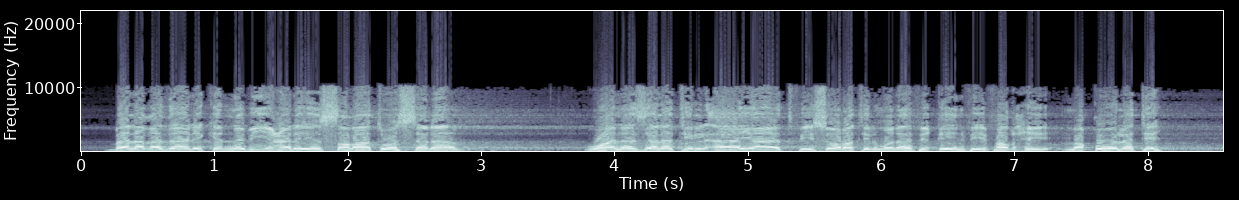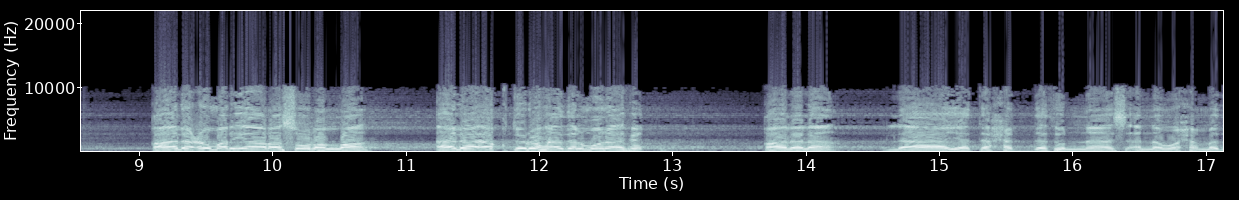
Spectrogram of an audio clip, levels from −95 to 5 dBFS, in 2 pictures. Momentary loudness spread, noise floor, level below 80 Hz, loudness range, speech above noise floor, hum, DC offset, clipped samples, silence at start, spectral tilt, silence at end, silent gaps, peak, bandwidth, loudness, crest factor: 15 LU; -30 dBFS; -42 dBFS; 2 LU; 24 dB; none; 0.2%; 1%; 0.2 s; -3 dB/octave; 0 s; none; 0 dBFS; 14 kHz; -7 LUFS; 8 dB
